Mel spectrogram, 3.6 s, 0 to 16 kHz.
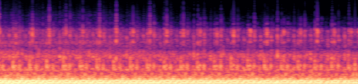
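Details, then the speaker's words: Oldsmobile Cutlass 307 V8 just back from the mechanic: loud, deep idle with a steady rhythmic pulse and a slight cam lope, even and unbroken; a normal idle. "sound like you got a slight cam in it"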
